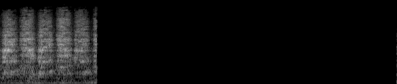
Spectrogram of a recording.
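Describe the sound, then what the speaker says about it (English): Freehand rubbing and rasping while rounding off a glued guitar fretboard, about five quick rhythmic strokes in the first second, then silence. "now we just need to round it off down to the fretboard"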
